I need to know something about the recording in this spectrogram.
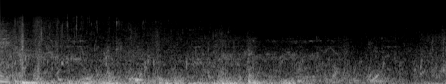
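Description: Wind rumbling on the microphone over water sloshing against a boat's hull, growing quieter in the second half.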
